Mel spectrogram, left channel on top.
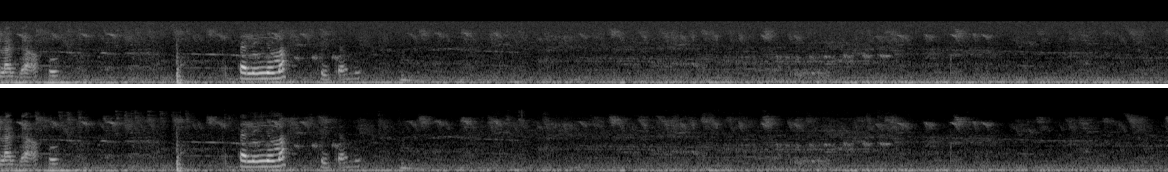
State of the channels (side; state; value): left; noise; hiss, 16 dB below the sound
